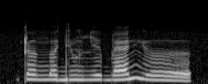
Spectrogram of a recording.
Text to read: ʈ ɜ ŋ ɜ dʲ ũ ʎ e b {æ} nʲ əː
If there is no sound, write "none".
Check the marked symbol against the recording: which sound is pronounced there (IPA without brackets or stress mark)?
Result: æ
